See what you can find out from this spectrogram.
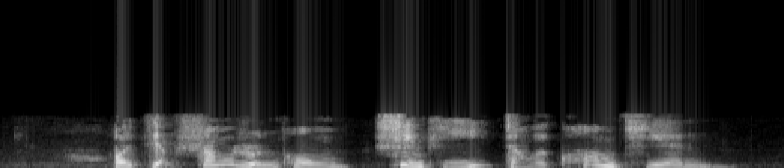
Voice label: (海陸)客語; 生活常規

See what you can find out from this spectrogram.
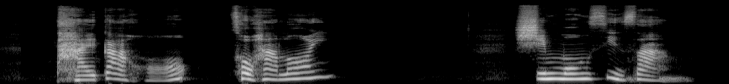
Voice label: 客語 課室生活用語 海陸腔

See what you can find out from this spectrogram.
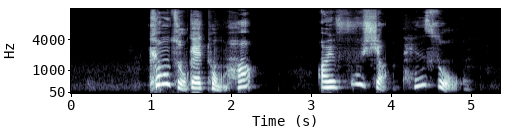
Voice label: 客語 課室生活用語 四縣腔

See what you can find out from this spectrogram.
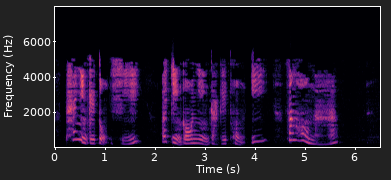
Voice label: (四縣)客語; 生活常規

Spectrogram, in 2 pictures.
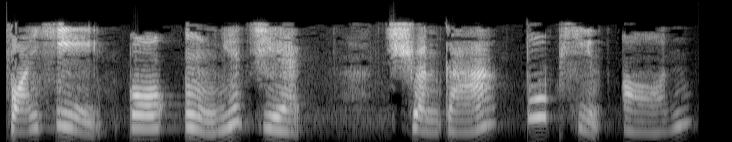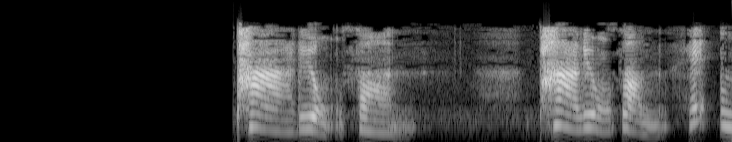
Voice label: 四縣腔; 端午節海報

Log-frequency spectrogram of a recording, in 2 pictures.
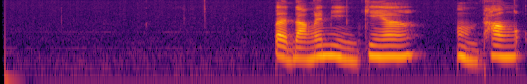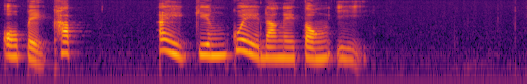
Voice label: (閩)生活常規

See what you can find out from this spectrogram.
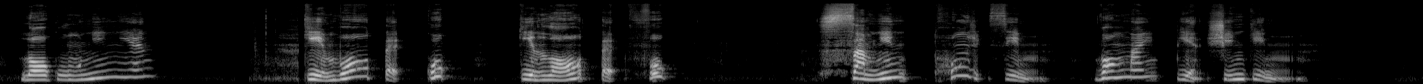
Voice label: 客語俗諺, 海陸腔

